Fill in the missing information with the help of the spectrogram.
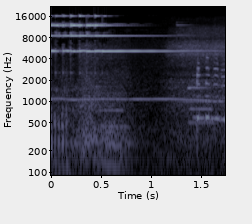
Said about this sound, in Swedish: Men jag ringer i en liten klocka så här.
